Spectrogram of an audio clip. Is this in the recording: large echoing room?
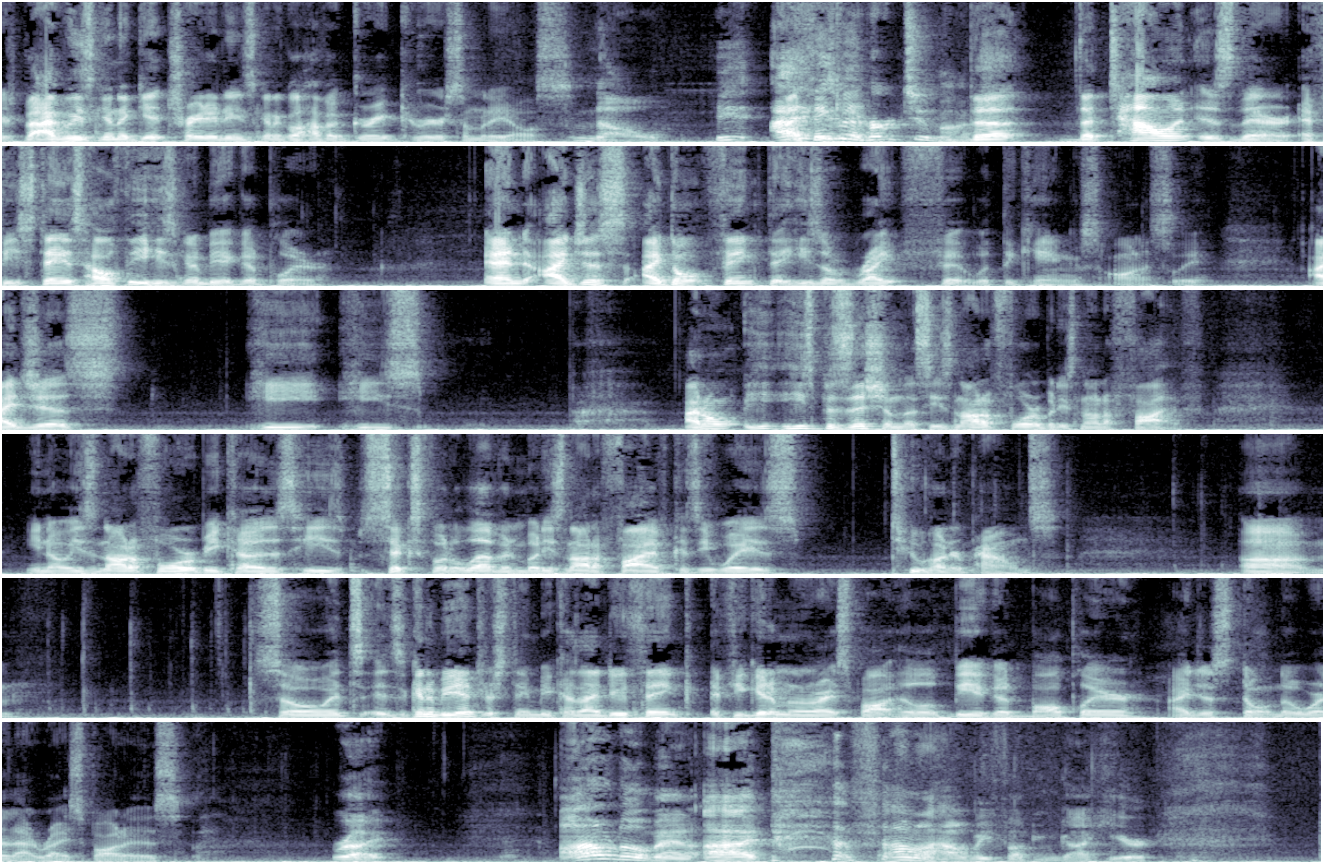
no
